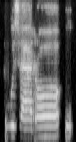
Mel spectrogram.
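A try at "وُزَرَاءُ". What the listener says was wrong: Ya, yang panjang roknya ya, bukan zainya. Jadi bacanya wuzaro'u, bukan wuzaro'u, begitu.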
